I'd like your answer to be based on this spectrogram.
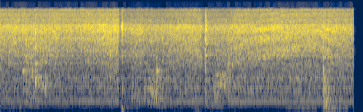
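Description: Chili fish curry batter with yogurt, tomato sauce and soy sauce stirred in a pan: a loud, steady hissing sizzle with a few brief spoon knocks, close by, ending abruptly.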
